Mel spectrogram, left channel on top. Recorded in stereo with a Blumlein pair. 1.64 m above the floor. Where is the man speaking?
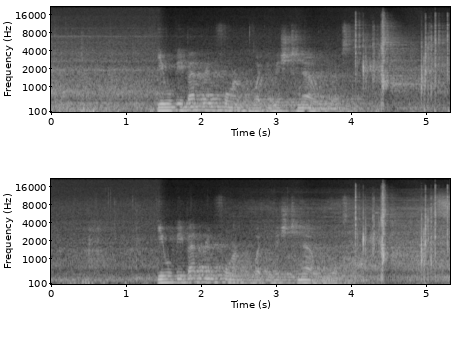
10° left, 1.3 m.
